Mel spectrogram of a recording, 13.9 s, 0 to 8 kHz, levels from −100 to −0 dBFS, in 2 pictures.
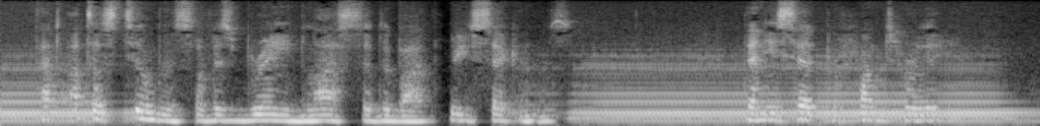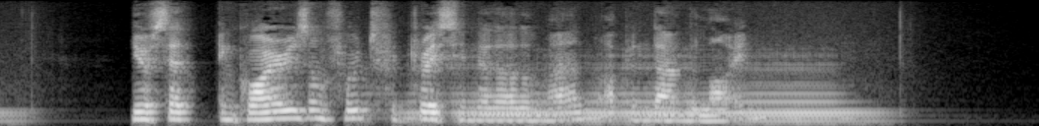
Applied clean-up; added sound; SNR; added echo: neural mask model RNNoise.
